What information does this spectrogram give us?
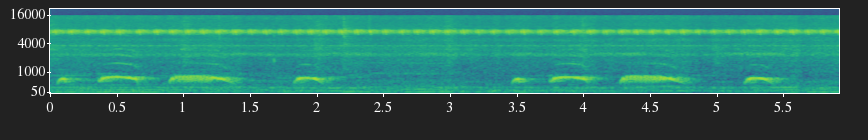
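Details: Male spotted dove used as a lure, calling actively in repeated low cooing phrases, a short coo followed by longer arched coos, two phrases in six seconds, over a low rumble and a faint steady high electronic tone.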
